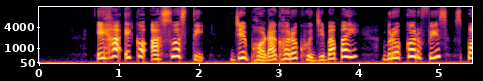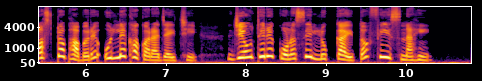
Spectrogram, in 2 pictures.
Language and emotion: Odia, happy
